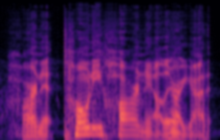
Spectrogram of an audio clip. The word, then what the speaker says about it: Harnell: ocean Kings of 1 out of Norway Tony Hornell harn Tony harnell there I got it right there rejoin for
